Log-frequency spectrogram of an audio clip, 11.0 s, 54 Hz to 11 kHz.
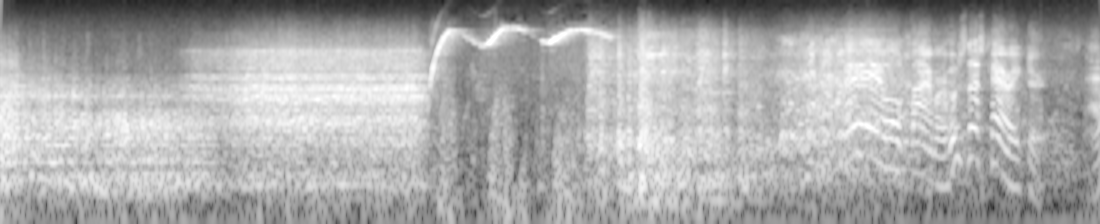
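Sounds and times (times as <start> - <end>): high warbling whistle: 1.8 - 6.2.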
